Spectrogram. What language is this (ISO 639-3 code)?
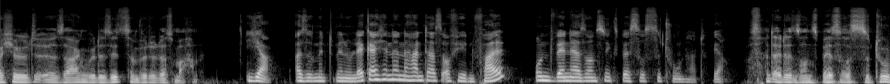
deu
